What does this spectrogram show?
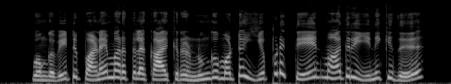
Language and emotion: Tamil, surprised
